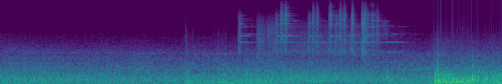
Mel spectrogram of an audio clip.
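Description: Sea water rushes steadily past a ship's hull with a low rumble.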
